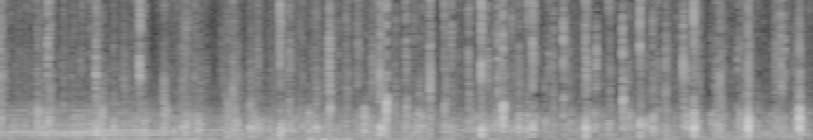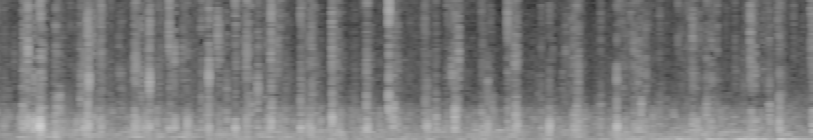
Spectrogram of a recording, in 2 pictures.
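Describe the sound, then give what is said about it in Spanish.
Applause for health centre workers at a community gathering: many hands clapping in a dense, steady patter that carries through the whole clip at an even level. “un fuerte aplauso a los trabajadores y trabajadoras de nuestro centro de salud”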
